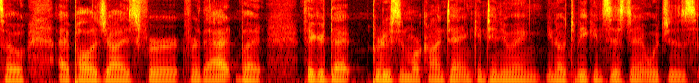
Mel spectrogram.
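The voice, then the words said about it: Scratchy, hoarse voice. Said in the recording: “My voice is a little bit scratchy, a little bit hoarse just from using it so much”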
